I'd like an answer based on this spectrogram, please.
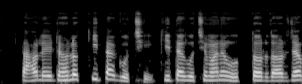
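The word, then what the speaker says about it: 北口: Gate হিসেবে কুচি উচ্চারণ হয় নাই। গুচি উচ্চারণ হইছে। তাহলে এটা হলো কিতাগুচি।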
